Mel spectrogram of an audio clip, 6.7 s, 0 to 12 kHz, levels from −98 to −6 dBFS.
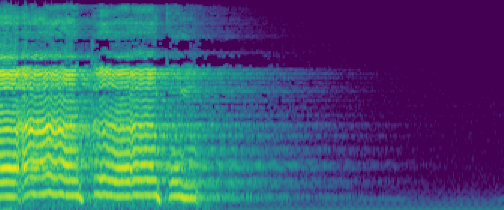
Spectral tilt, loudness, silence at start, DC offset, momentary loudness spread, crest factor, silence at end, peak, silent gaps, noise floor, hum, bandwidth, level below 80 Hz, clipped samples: -2.5 dB/octave; -10 LUFS; 0 s; under 0.1%; 13 LU; 16 dB; 3.75 s; 0 dBFS; none; -69 dBFS; 60 Hz at -60 dBFS; 11.5 kHz; -58 dBFS; under 0.1%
